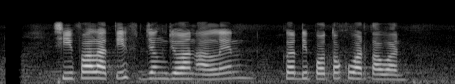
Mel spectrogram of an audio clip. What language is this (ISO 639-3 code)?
sun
